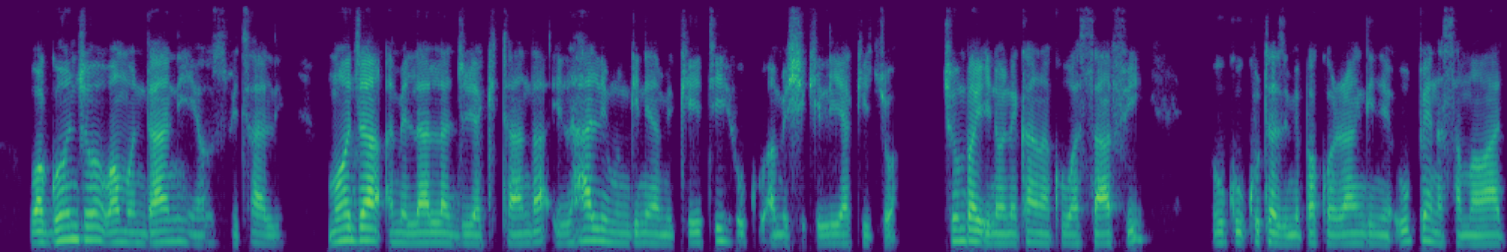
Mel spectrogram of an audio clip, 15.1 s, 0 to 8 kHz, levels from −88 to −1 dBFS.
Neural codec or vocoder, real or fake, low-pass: codec, 16 kHz, 8 kbps, FunCodec, trained on Chinese and English, 25 frames a second; fake; 7.2 kHz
